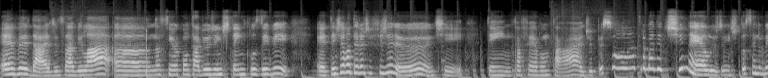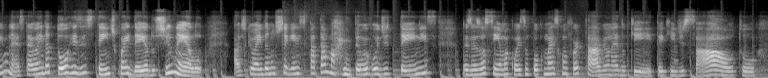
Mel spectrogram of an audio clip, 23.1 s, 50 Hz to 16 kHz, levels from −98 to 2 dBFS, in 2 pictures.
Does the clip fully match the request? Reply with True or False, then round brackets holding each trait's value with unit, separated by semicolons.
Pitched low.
False (235 Hz)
